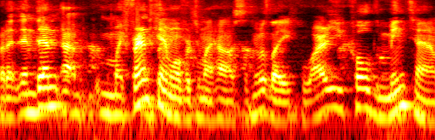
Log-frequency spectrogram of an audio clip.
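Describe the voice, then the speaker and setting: A man with a medium-pitched, somewhat breathy voice talks at a fairly quick pace with lively intonation. Room echo is audible. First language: not English. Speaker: gaming video editor. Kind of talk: casual podcast chat. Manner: hesitant, many fillers.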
